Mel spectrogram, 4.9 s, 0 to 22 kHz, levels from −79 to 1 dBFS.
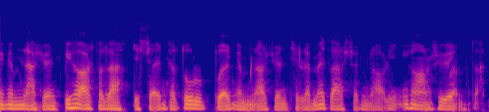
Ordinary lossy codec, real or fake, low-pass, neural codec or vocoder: AAC, 64 kbps; fake; 10.8 kHz; vocoder, 44.1 kHz, 128 mel bands every 256 samples, BigVGAN v2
